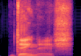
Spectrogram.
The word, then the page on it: Danish: British English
